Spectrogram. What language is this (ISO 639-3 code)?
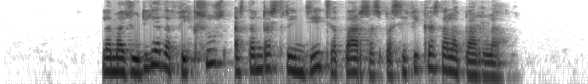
cat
